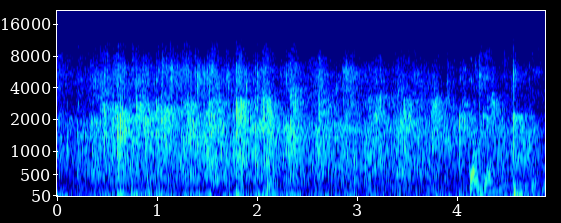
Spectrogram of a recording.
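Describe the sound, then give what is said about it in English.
A church audience applauds steadily in the morning to welcome a guest speaker coming forward, a dense wash of clapping from many hands that holds for several seconds, with a voice briefly rising near the end. “And I would just ask that you would give him a big welcome as he comes forward this morning.”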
